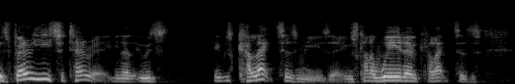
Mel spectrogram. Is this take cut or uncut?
uncut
